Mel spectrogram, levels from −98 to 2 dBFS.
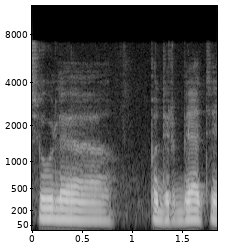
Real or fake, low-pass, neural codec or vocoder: real; 7.2 kHz; none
